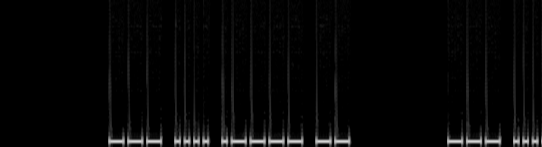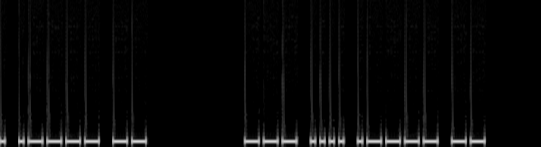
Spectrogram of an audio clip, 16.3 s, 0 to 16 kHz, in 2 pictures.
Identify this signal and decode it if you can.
Morse code, heard as a keyed tone, about 17 wpm, 700 Hz. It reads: OH1M OH1M OH1M
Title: DXCC-100 Call Signs - 4 Characters - Repeated 3x - 17wpm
